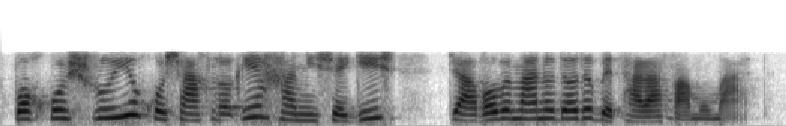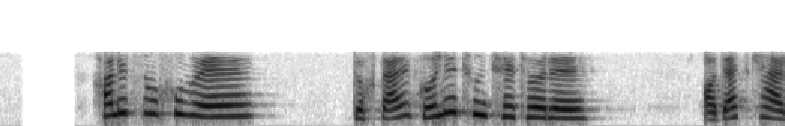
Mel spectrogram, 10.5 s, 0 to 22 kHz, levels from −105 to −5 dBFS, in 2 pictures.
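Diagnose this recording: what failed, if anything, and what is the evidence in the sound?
A brief warble at 1.42–1.54 s and a longer, fading smear at 6.14–6.27 s: lost AMR speech frames in the network, masked by the decoder repeating earlier parameters.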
